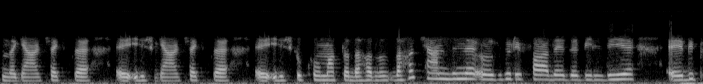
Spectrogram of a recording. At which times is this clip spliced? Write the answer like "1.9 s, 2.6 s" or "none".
1.5 s, 3.9 s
